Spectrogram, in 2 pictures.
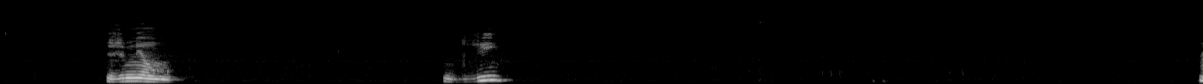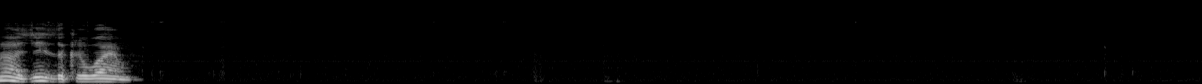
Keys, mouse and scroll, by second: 0.5 middle click, 4.5 g, 8.4 click, 8.7 g, 10.3 middle click, 11.1-11.7 scroll up 2, 12.5 click, 13.5 shift+click, 14.2 shift+click, 15.0 shift+click, 16.3 shift+click, 17.0 shift+click, 18.1 f, 20.5 click, 22.1 Delete.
